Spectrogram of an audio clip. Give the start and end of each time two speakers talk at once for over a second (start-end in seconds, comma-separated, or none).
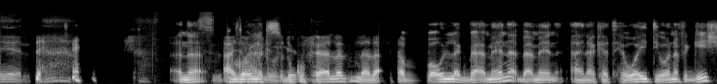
2.0-3.3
